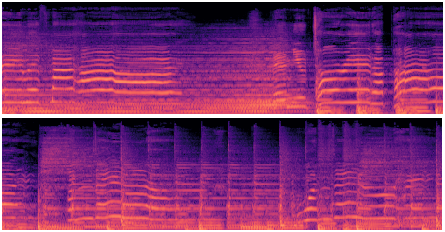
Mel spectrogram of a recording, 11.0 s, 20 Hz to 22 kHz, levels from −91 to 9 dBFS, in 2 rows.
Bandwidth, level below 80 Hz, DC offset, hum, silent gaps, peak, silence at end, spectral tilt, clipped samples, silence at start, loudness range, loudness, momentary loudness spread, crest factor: 18 kHz; -30 dBFS; under 0.1%; none; none; -2 dBFS; 0 s; -5.5 dB/octave; under 0.1%; 0 s; 3 LU; -19 LUFS; 7 LU; 16 dB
